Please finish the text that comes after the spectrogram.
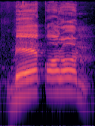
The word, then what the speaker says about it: ব্যাকরণ: নিয়ম ক জফলা যদি শব্দের শুরু বর্ণে আসে, একারের মতো উচ্চারণ করতে হয়। হ্যাঁ, যেমন ব্যাকরণ, হ্যাঁ।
